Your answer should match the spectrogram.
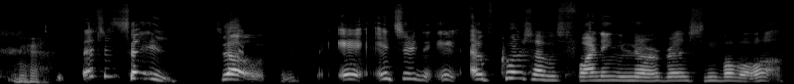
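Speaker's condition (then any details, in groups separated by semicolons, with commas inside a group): Cerebral palsy, severe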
